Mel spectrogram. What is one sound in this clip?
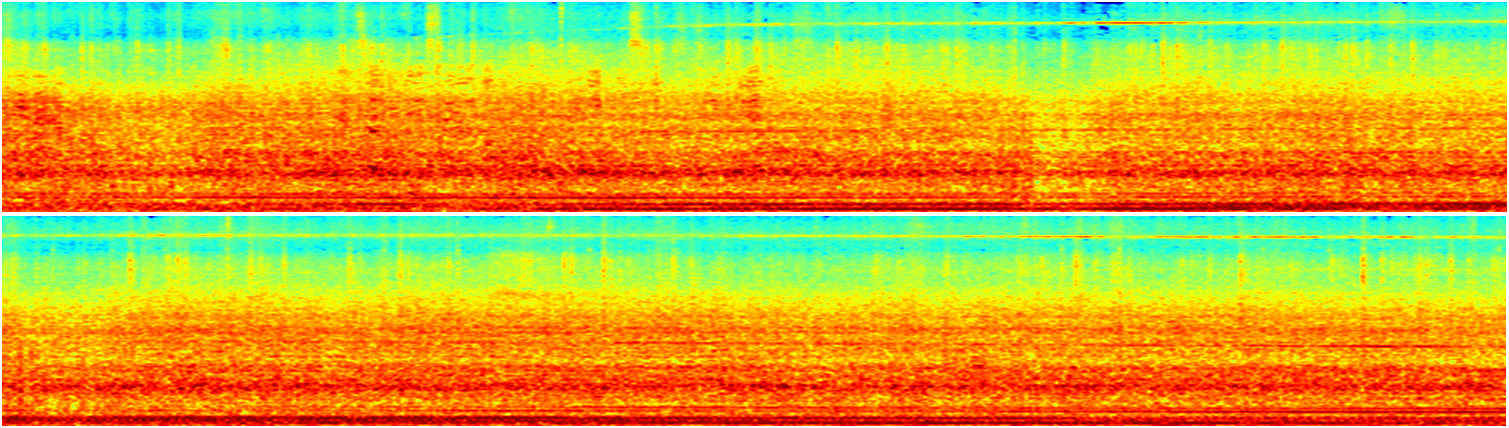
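A bus rattles and rumbles as it drives along.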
